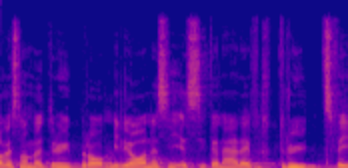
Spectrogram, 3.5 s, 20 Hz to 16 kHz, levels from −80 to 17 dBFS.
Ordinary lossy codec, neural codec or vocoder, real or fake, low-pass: none; codec, 44.1 kHz, 7.8 kbps, Pupu-Codec; fake; 14.4 kHz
